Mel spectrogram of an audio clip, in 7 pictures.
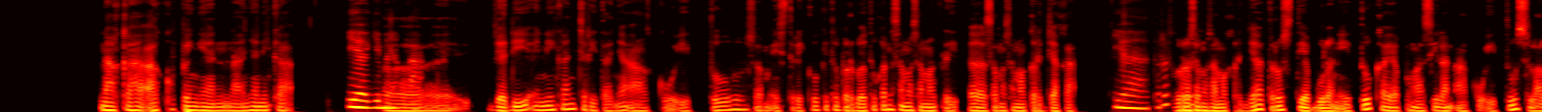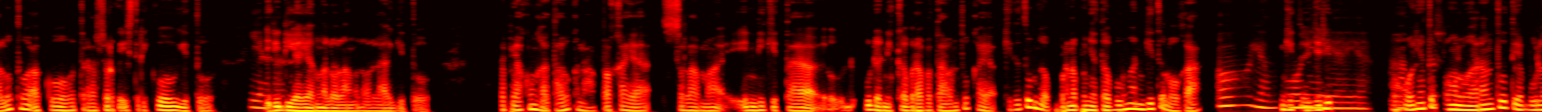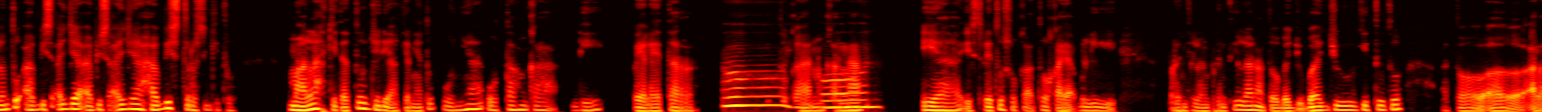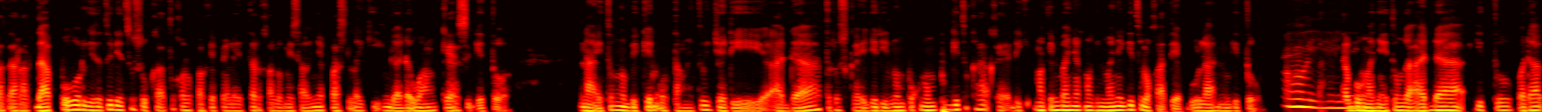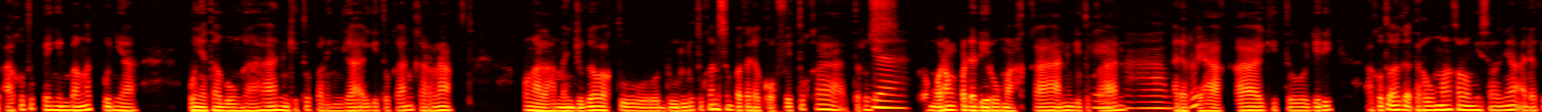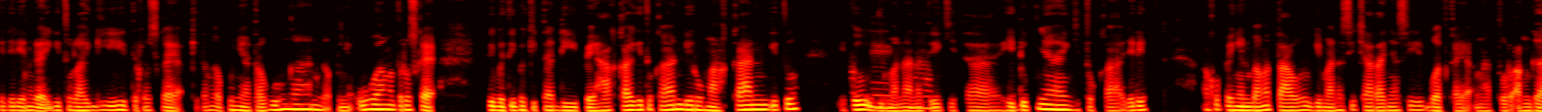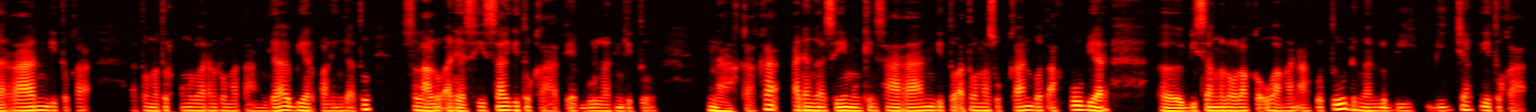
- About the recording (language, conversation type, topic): Indonesian, advice, Bagaimana cara membuat anggaran yang membantu mengurangi utang?
- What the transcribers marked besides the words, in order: in English: "paylater"; in English: "paylater"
